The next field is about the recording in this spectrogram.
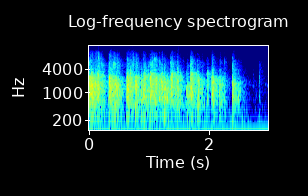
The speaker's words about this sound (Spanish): No, mire, yo, no, si usted lo cree, dele fuerte el aplauso.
